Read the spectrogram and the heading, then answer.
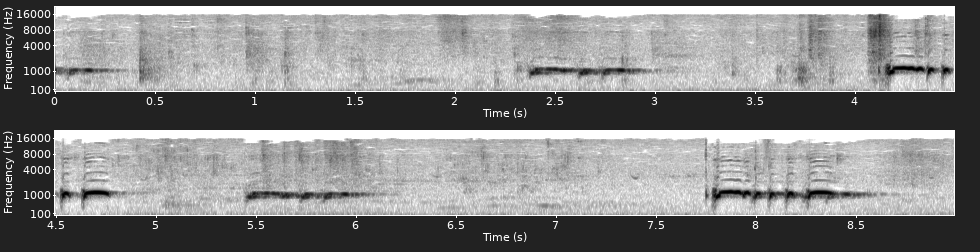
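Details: Local zebra dove singing a song said to draw immediate replies from other doves: five stuttering cooing phrases, each a rapid run of soft pulsed notes ending in a held tone, spaced about every two seconds, with faint clicks between.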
